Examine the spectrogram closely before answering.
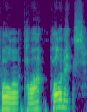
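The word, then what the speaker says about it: polemics: and powerful tackling dark philosophy philosophical themes nope polymex p-o-l-e-m-i-c-s just in case people think i'm actually mispronouncing it i probably am but no no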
